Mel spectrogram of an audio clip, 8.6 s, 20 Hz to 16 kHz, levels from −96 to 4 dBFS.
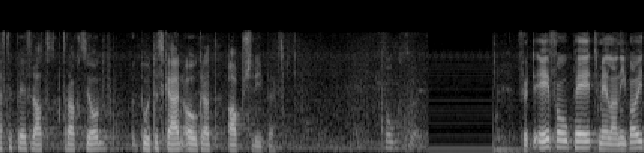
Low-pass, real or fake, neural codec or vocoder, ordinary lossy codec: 7.2 kHz; real; none; MP3, 64 kbps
